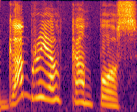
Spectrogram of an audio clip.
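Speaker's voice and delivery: put-on shrill, very high old crone's shriek. Narrator reads the crone calling to the gray-haired man, shrieking high crone voice. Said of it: "shrieked in her highest crone's voice".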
